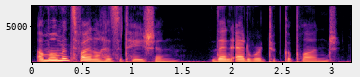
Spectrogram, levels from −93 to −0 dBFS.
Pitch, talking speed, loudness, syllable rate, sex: 190 Hz, 170 wpm, -17 LUFS, 5.9 syllables/s, female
